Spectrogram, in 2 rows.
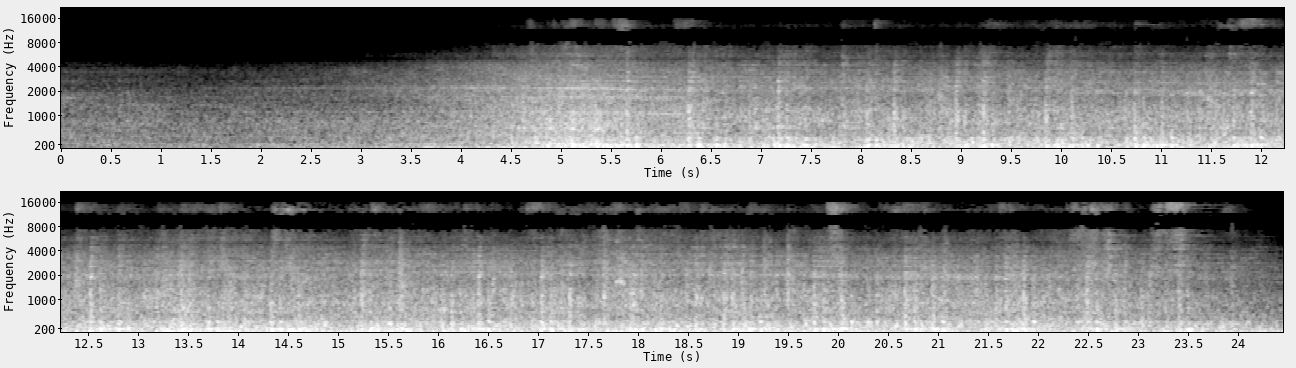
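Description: A freight train hauled by an EF210 electric locomotive passes, followed by a long string of container flat wagons. It grows louder over the first few seconds as the locomotive comes by, then the wagon wheels keep clacking over the rail joints in a steady rhythm.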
